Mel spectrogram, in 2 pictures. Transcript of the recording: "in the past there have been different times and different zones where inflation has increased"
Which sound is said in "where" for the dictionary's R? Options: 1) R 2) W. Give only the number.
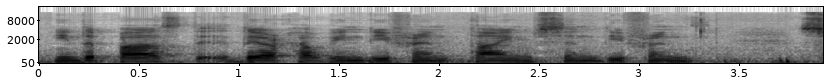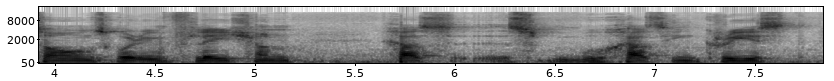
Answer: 1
